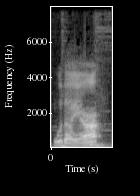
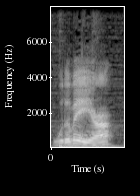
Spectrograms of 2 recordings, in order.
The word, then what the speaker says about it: 五道营: 北京人说话吞字儿，五道卫营，五道营，五道营，五道卫营。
